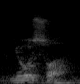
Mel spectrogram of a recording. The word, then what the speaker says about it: 여호수아: 사실 이 이름은 예수님의 이름이죠. 예수라는 발음은 사실 헬라식 발음입니다. 히브리 발음으로는 요수아, 곧 여호수아인 것이죠.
